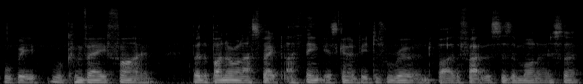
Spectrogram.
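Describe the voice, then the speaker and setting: A man with a low voice narrates an informal technical demo as the developer. He is hesitant, often pausing halfway through a sentence before carrying on with the explanation. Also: level tone, darkish tone. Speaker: plugin developer presenting a demo.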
